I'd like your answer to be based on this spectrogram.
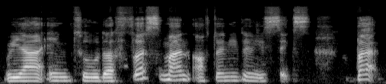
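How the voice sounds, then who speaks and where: A woman's voice: fairly low pitch, measured pace, a bit bright, no room sound, low-quality recording. A woman, hosting an online sharing session in a rambling, conversational way. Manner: conversational, rambling with many fillers. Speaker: host.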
